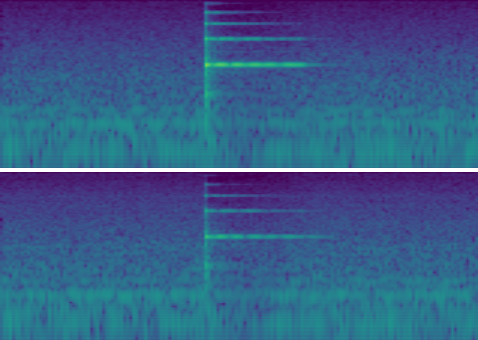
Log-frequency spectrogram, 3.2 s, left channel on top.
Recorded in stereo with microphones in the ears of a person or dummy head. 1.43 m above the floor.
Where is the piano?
45° left (ahead or behind), 0.8 m.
